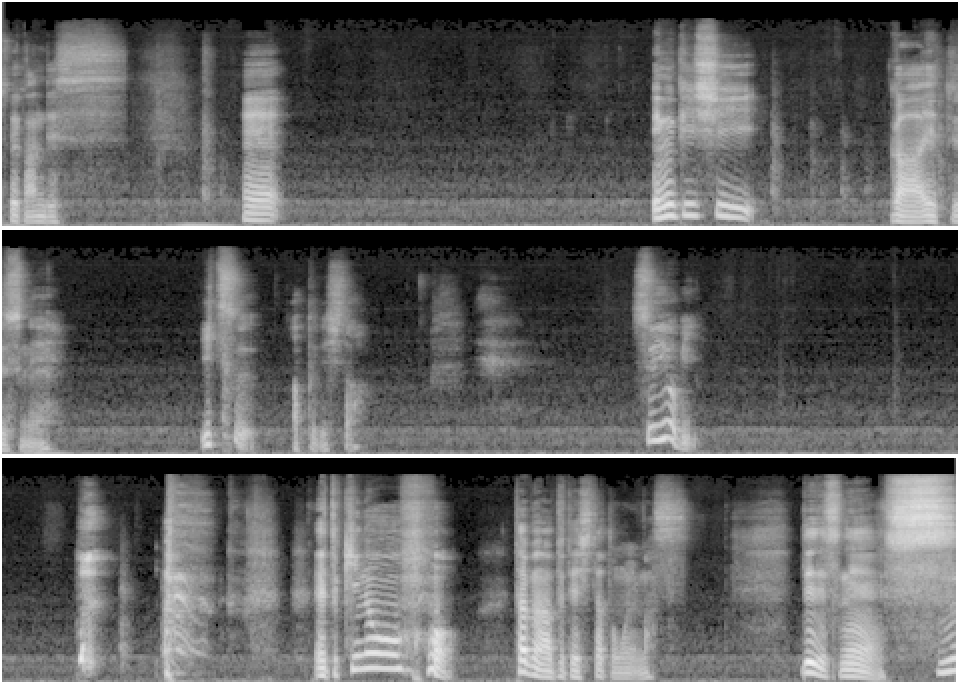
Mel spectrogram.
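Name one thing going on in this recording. A man talks casually and close by, with pauses.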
